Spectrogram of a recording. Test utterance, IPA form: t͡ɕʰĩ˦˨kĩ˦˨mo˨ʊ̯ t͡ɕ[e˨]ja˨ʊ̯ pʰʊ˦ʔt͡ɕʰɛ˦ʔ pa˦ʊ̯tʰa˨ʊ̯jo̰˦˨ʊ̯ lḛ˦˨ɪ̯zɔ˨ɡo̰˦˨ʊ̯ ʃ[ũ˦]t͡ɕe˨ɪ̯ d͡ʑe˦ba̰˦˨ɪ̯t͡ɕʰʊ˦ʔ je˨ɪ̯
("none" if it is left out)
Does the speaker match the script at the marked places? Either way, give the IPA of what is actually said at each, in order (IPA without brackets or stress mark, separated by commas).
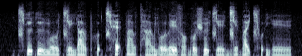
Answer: e˨, ũ˦˨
